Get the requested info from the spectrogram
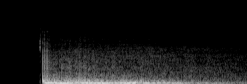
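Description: GoPro logo intro sting: a sudden deep boom about half a second in, rumbling low and dying away over the next two seconds.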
